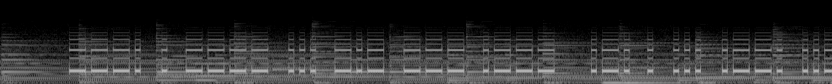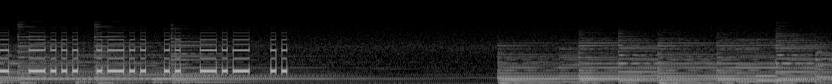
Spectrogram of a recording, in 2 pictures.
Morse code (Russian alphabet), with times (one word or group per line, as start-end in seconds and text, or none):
0.7-5.5 ЧЕШСКОЙ
5.9-11.2 РЕСПУБЛИКИ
